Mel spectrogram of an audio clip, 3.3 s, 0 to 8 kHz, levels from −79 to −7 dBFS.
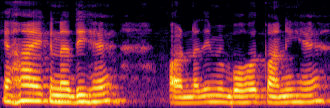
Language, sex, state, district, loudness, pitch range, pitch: Hindi, female, Jharkhand, Palamu, -13 LUFS, 170-200 Hz, 180 Hz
